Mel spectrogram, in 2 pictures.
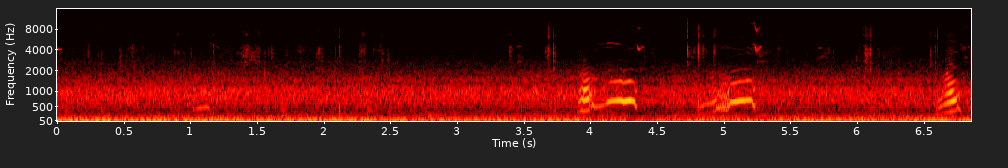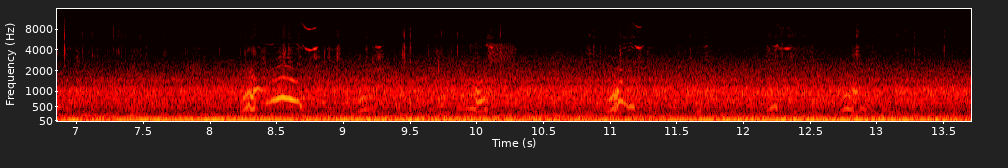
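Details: German Shepherd at training and boarding kennels in the Worcestershire countryside, England; short high rising whimpers come in scattered bursts, clustered near the middle and later, over a steady low rumbling background noise.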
